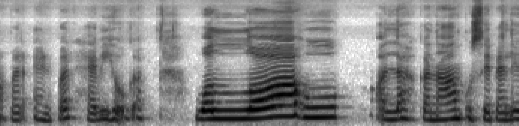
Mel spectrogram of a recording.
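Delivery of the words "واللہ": slow, drawn-out tajweed recitation; Quranic recitation. Shown as a demonstration. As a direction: chant it slowly, stretching each sound. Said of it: "heavy ادا ہوگا". (آہستہ کھینچ کر تلاوت)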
